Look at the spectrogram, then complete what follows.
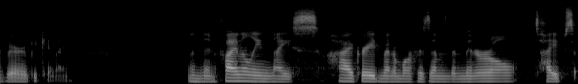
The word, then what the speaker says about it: gneiss: way that is pronounced nice the G is silent it's a mad nice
